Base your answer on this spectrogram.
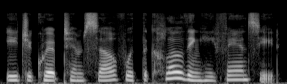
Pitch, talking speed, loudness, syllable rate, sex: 205 Hz, 165 wpm, -19 LUFS, 4.7 syllables/s, female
